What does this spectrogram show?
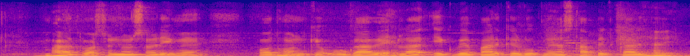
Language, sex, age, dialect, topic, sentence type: Magahi, male, 18-24, Western, agriculture, statement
